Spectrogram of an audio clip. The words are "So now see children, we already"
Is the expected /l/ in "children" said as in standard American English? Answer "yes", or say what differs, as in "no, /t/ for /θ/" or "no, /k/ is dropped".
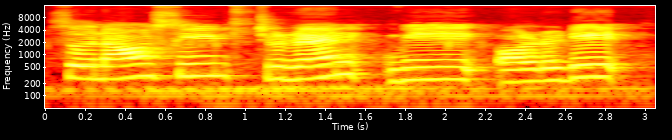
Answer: yes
